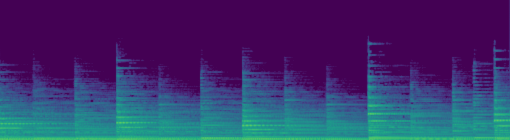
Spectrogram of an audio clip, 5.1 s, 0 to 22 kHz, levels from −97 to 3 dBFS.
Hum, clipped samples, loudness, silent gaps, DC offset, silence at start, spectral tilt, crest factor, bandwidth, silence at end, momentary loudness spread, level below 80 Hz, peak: none; under 0.1%; -28 LUFS; none; under 0.1%; 0 s; -5 dB/octave; 16 dB; 13.5 kHz; 0 s; 6 LU; -54 dBFS; -12 dBFS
